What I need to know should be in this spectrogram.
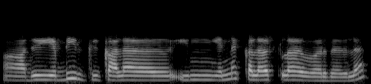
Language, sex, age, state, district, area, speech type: Tamil, female, 30-45, Tamil Nadu, Dharmapuri, rural, conversation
